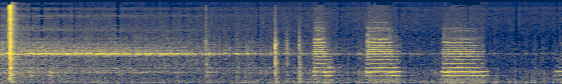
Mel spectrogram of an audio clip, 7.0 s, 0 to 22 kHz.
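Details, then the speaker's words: Sony SL-C5 Betamax: after pressing stop, short squealing rubs about half a second each repeat over a faint hum; the playback idler tyre is suspected of rubbing on the take-up spool. "Hear that noise? like rubbing noise that Oh yeah, we got some weird things going on with the jack as well."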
